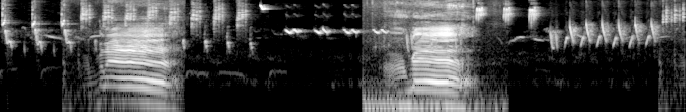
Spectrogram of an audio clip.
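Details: Dozens of cows walking home from the fields to the pen in the afternoon: two long, loud, harmonic moos of about a second each, with chirping birds between and after them.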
